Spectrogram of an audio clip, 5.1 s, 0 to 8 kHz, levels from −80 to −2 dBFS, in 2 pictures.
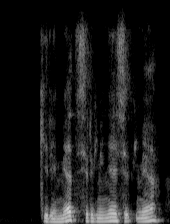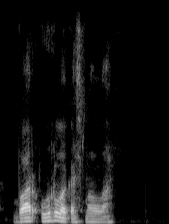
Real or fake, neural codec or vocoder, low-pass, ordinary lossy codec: real; none; 7.2 kHz; Opus, 24 kbps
